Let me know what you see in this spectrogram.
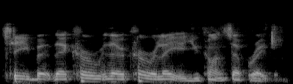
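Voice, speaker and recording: A man's voice: mid-range voice, moderate pace, lo-fi sound. A man in his twenties calling into a debate stream, lecturing and arguing his point. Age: 20s. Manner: lecturing, argumentative.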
